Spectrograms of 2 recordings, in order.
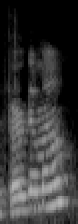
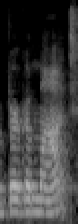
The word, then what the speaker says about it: bergamot: right now i have the bergamo or bergamot depending on how you say it and then i have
